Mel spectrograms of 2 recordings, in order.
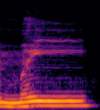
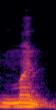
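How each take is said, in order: First: The final n is merged away. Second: The final n is clearly pronounced. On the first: The speaker calls it right. "you say mai" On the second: The speaker calls it wrong. "you don't say it man"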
